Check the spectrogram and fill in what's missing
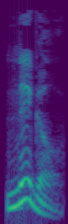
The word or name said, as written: niggle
